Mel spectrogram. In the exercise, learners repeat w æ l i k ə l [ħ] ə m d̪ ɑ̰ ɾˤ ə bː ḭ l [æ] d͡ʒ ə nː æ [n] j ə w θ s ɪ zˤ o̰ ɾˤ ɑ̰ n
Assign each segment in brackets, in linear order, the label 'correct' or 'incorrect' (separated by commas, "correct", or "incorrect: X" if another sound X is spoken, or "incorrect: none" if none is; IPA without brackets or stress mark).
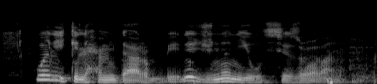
correct, correct, correct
